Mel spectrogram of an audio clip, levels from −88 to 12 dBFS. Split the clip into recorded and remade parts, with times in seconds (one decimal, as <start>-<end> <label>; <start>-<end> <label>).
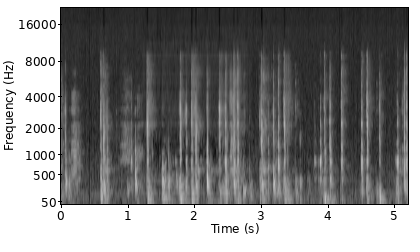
0.0-1.2 recorded; 1.2-2.8 remade; 2.8-5.2 recorded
